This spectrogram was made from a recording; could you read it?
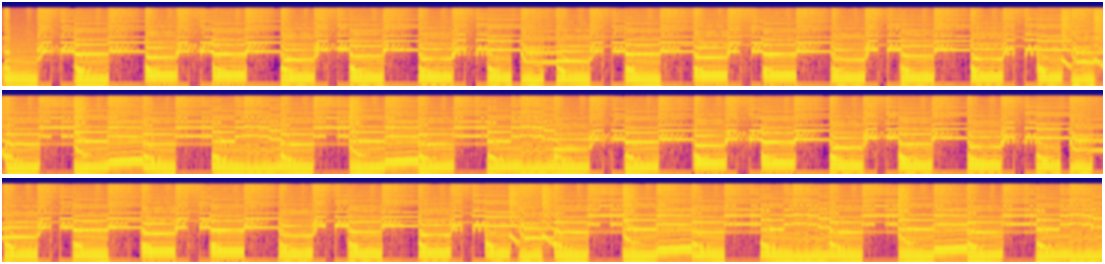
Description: This file is an audio rip from a(n) Game Boy Color game.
